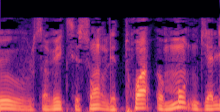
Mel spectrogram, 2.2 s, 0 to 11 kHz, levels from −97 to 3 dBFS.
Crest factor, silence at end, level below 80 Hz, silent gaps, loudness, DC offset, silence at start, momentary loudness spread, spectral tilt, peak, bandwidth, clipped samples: 16 dB; 0 s; -38 dBFS; none; -22 LUFS; under 0.1%; 0 s; 4 LU; -7 dB/octave; -4 dBFS; 6.6 kHz; under 0.1%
